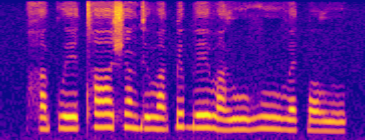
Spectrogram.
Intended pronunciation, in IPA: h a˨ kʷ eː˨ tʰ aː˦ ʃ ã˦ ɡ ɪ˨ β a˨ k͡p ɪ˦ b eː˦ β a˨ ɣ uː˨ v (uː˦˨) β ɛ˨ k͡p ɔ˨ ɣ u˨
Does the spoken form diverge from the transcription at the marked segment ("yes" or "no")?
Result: no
